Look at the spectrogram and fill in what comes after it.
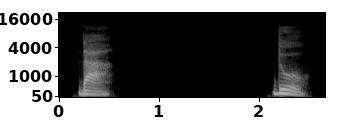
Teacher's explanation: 가, 고, Ini adalah huruf. 니은, Ia berbunyi seperti N. Tempatnya adalah hujung lidah, gusi atas.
